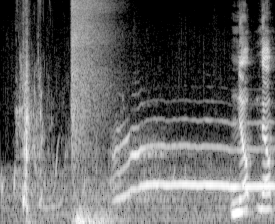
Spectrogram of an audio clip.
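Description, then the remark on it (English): A person lets out a long, steady dog-like howl that rises and holds for about a second and a half, preceded by a short breathy burst and brief vocal sounds. “Not gonna howl.”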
